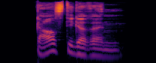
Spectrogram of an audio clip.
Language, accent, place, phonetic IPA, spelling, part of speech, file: German, Germany, Berlin, [ˈɡaʁstɪɡəʁən], garstigeren, adjective, De-garstigeren.ogg
- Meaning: inflection of garstig: 1. strong genitive masculine/neuter singular comparative degree 2. weak/mixed genitive/dative all-gender singular comparative degree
